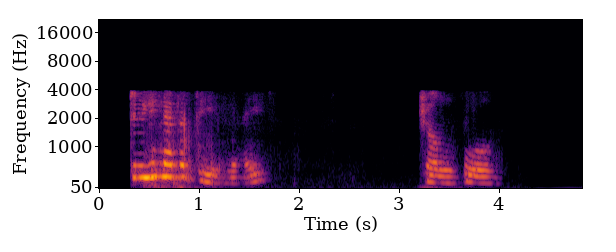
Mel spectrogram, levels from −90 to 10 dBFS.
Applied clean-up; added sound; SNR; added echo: neural mask model DeepFilterNet 3.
